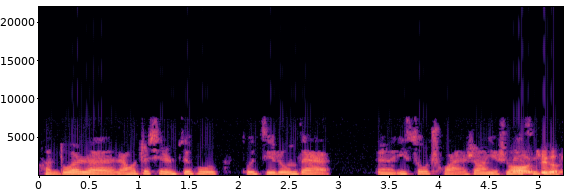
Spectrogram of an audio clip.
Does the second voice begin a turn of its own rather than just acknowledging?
Yes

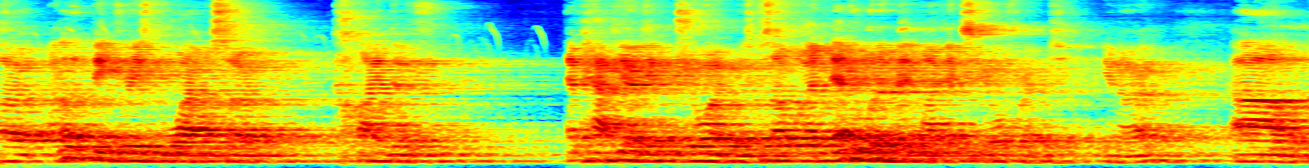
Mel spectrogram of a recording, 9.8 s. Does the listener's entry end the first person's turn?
No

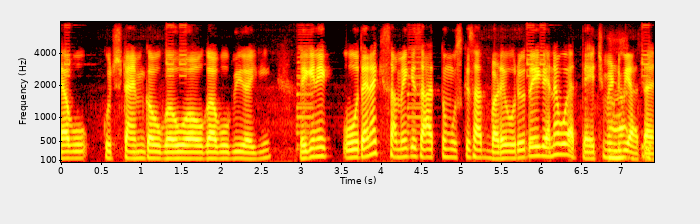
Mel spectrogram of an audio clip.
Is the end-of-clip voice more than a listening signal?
Yes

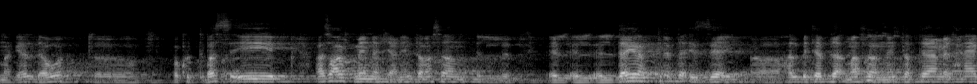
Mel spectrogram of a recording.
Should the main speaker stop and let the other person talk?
No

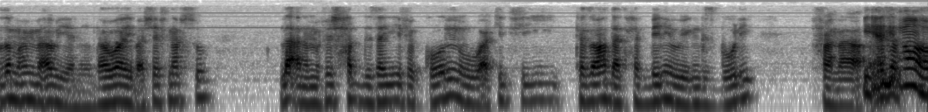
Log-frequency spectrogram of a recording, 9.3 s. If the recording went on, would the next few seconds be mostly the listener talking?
Yes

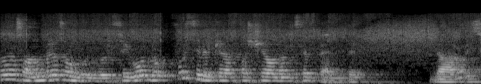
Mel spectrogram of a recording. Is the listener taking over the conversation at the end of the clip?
No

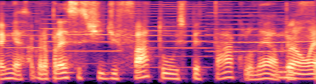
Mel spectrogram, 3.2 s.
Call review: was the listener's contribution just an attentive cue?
No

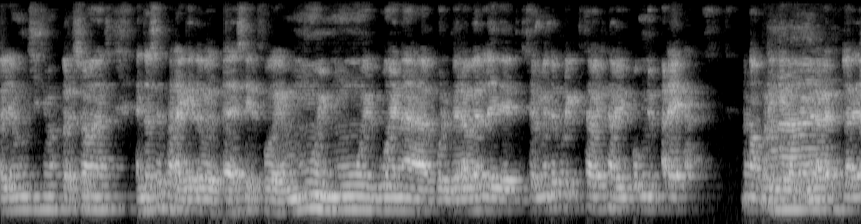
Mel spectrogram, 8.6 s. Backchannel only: Yes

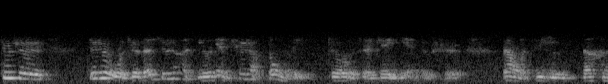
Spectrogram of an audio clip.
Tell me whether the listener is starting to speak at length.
No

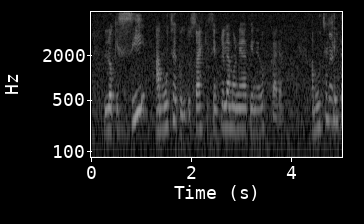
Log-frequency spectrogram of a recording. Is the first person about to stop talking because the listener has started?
No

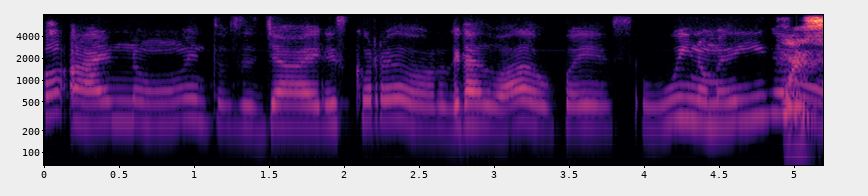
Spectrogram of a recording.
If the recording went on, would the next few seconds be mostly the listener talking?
Yes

